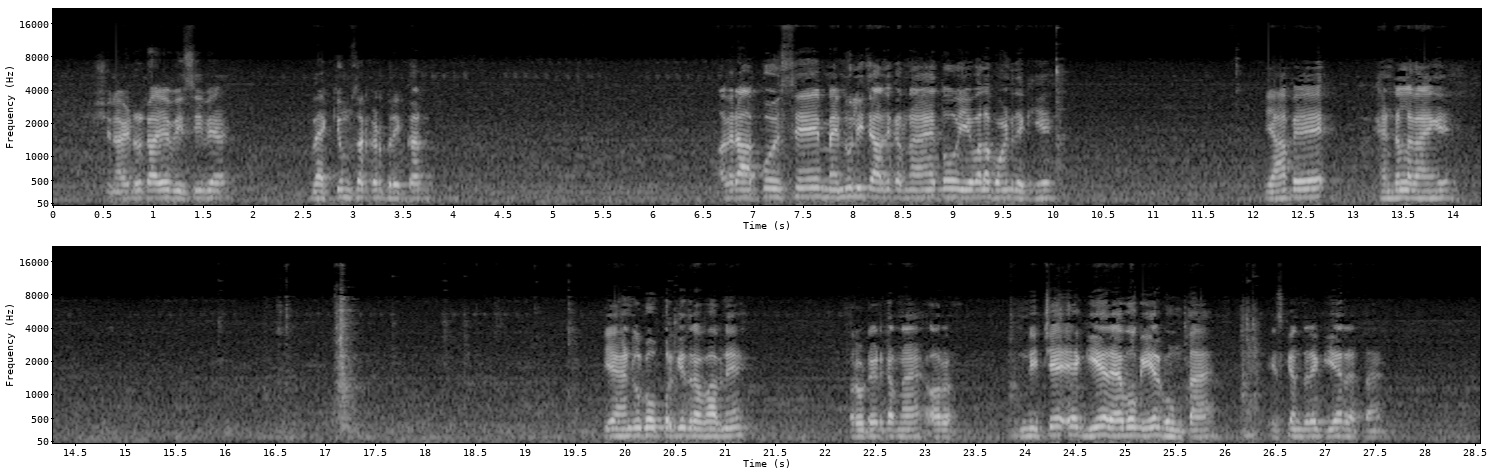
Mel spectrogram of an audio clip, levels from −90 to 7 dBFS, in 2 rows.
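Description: No dropouts, clicks, distortion or other technical faults can be heard anywhere in the recording, and the signal holds steady throughout.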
